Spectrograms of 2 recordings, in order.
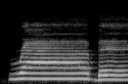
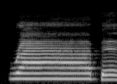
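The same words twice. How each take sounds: First: The name is called in a quiet voice. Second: The name is called a little louder.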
